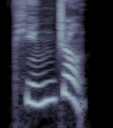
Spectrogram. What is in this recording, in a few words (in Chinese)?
"凭证", Chinese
